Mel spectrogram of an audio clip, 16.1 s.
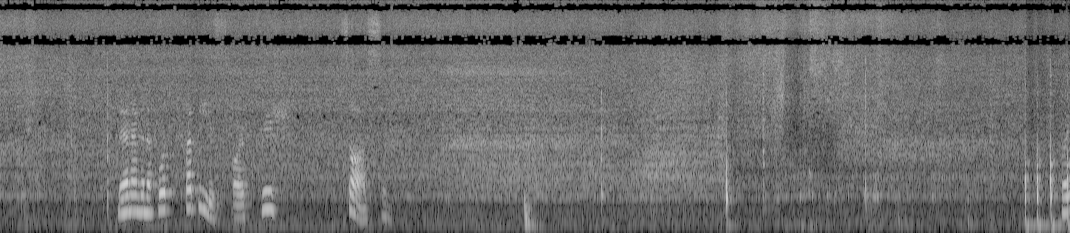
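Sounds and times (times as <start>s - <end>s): chicken wings sizzling in pot: 0.0s - 16.0s
wooden spoon knocking on pot: 15.3s - 16.0s.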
